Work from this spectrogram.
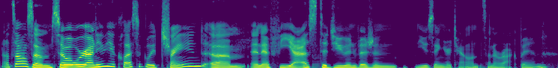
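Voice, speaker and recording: A woman's voice: mid-range voice, expressive, moderate pace, few pauses, clean tone. A woman co-hosting a radio interview, upbeat and giggling between questions. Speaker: radio co-host.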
